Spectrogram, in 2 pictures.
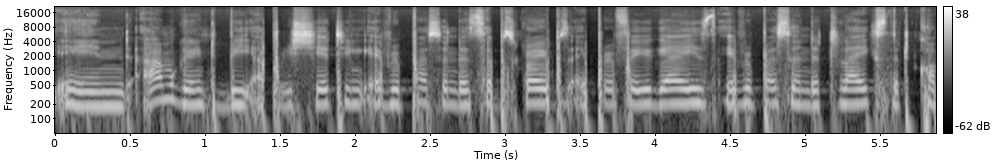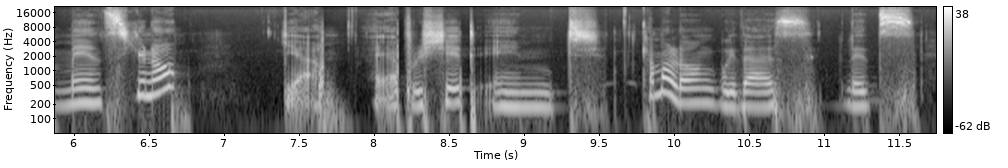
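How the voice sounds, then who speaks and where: Ugandan lady vlogging outside in her coffee garden, mellow voice, chatty and upbeat, a little hiss behind. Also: medium pitch, moderate pace, poor audio. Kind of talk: casual vlog talk to camera. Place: outdoors in a rural coffee garden.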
